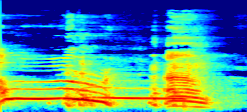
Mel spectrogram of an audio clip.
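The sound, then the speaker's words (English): A person gives a loud, drawn-out howl imitating a dog, holding a steady pitch, then breaking into wavering, sliding yowls for about two and a half seconds before stopping. “Yeah, I'm howling for it.”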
